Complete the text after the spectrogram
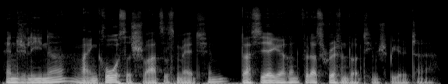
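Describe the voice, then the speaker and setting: A man's voice: low-pitched, expressive, moderate pace, warm tone. A man reading a story aloud as scripted audiobook narration.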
